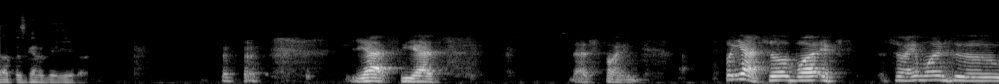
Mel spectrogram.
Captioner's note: still chuckling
